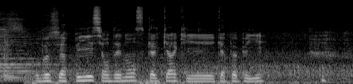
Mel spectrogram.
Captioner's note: laughs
